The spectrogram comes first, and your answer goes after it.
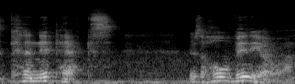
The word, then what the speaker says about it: Knipex: out for these one and the K is pronounced it is knipex there's a whole video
